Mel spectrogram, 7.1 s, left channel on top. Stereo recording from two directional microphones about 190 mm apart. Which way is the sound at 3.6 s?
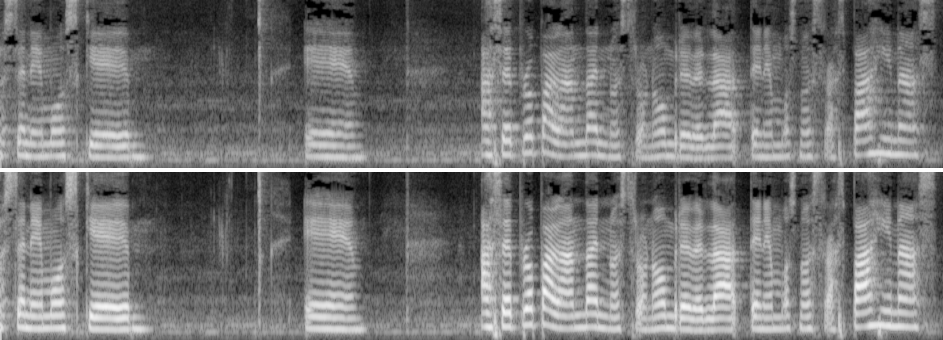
Centre (ahead or behind).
